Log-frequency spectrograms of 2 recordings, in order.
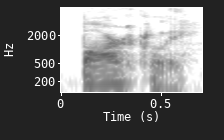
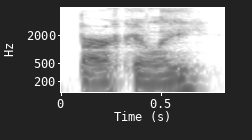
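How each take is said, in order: First: The first syllable sounds like 'bar'. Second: The first syllable sounds like 'burr'. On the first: The speaker calls it right. "it's Barclay. Okay, like the bank" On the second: The speaker calls it wrong. "it's not Berkeley"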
